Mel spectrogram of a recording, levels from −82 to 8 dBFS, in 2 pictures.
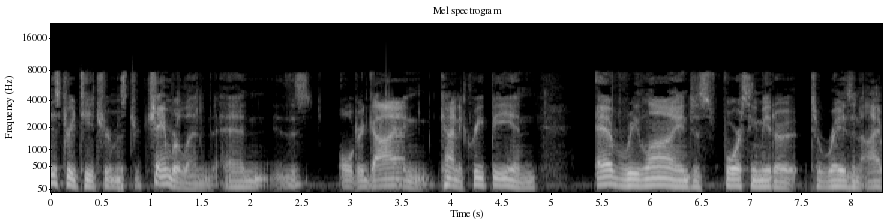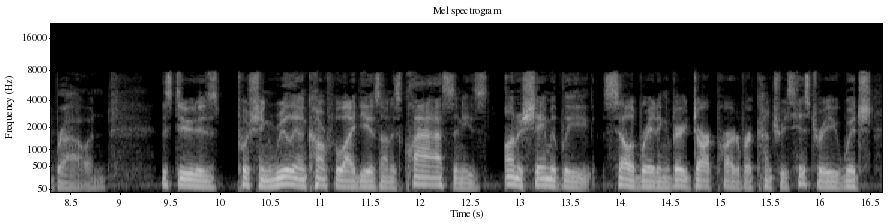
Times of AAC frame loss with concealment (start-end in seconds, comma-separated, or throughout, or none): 0.68-0.73, 3.44-3.58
